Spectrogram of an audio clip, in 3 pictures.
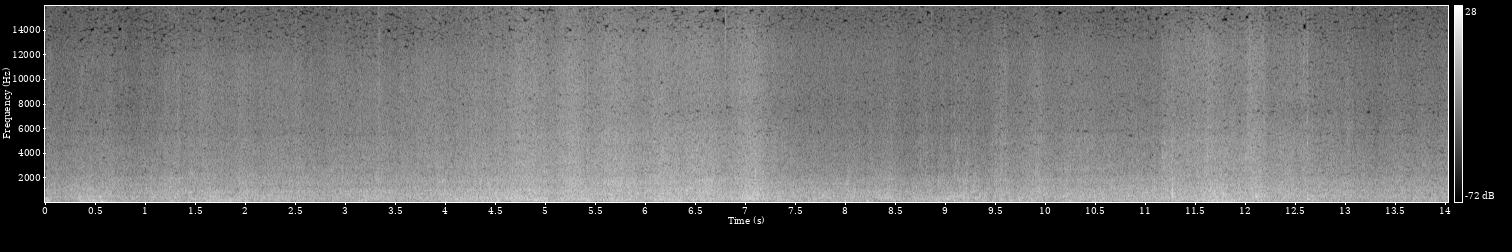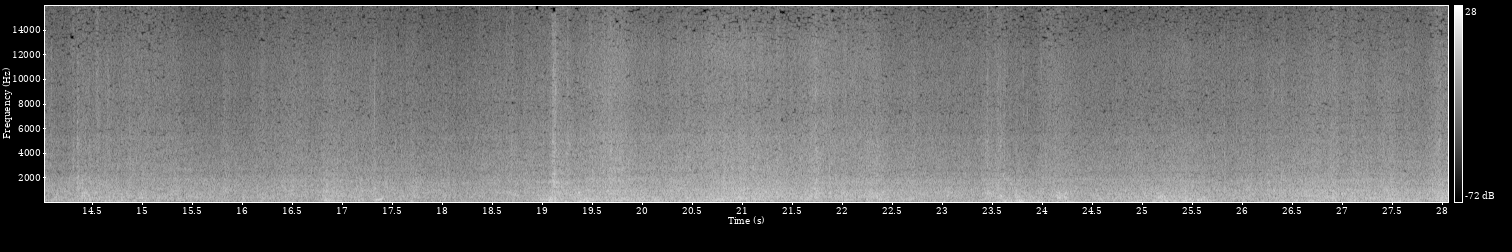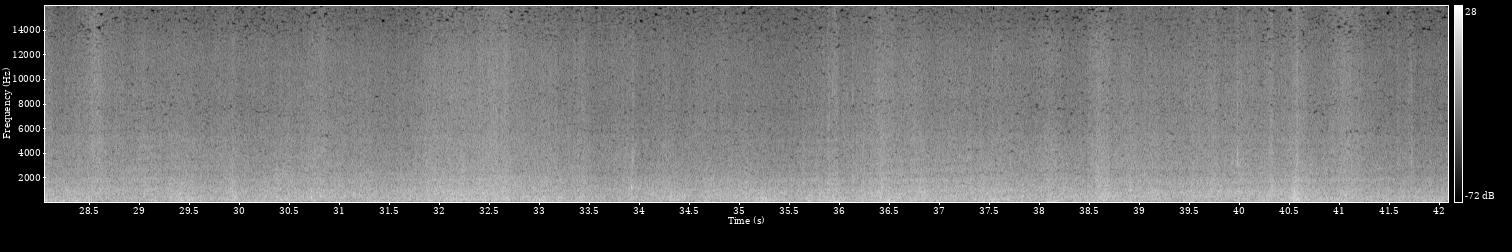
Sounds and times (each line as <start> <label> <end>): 0.0 ocean waves wooshing by 42.0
